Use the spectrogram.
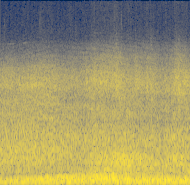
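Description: A jet aircraft engine roars loud and close at London Heathrow Airport, a dense continuous rumble holding steady throughout with no voices.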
